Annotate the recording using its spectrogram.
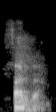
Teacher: a lateral is turned into a tap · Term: rhoticization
